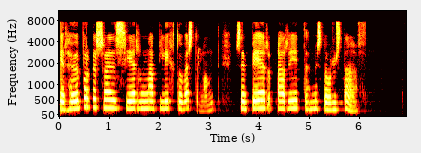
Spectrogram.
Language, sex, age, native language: Icelandic, female, 40-49, Icelandic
